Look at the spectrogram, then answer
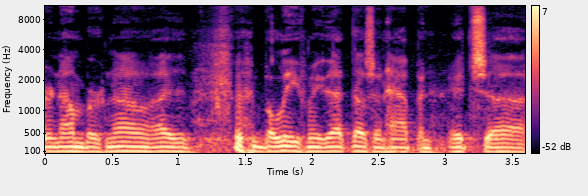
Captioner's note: laughs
